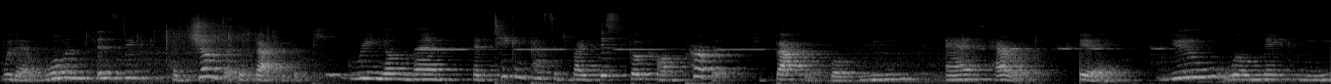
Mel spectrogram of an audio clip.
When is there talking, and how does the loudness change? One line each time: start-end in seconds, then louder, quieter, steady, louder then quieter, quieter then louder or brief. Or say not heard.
0.0-13.2 steady.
